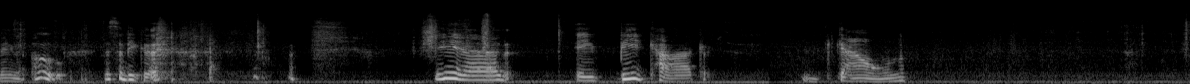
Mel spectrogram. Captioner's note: laughs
